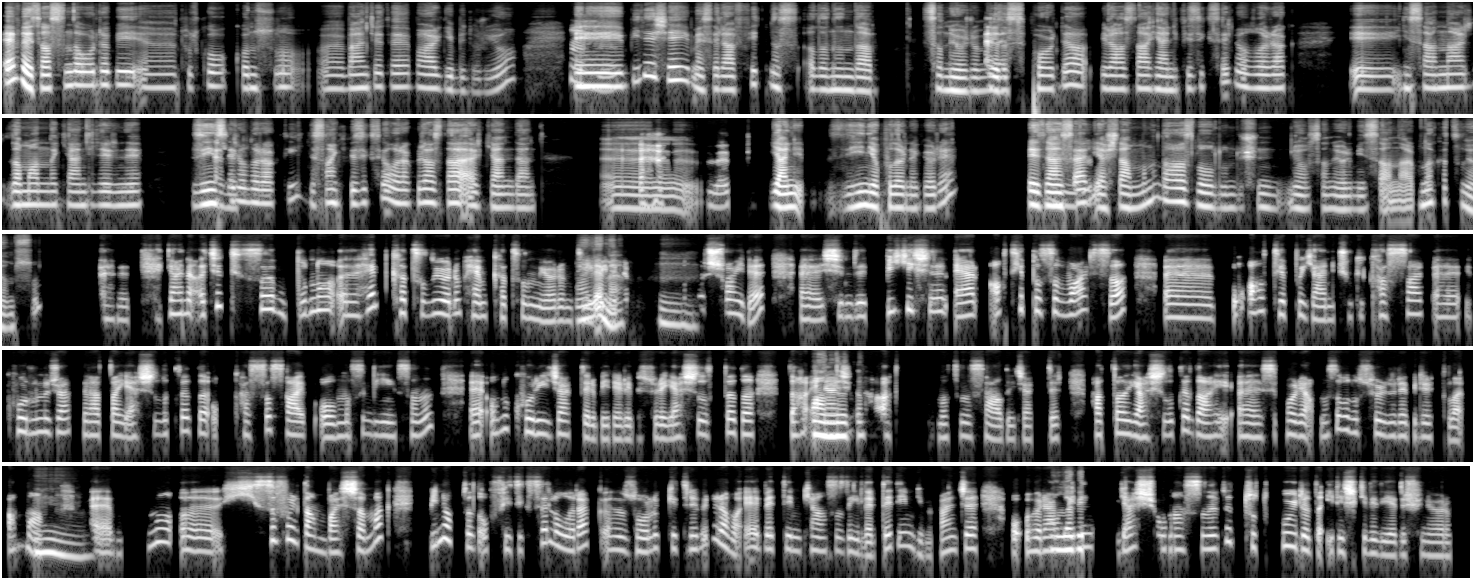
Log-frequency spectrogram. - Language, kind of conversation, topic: Turkish, podcast, Öğrenmenin yaşla bir sınırı var mı?
- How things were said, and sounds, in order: chuckle; tapping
